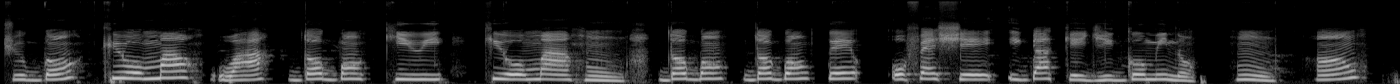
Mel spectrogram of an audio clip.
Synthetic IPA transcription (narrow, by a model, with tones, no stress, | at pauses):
ʃu˨ɡ͡bɔ̃˨˦ | kʰi˦o˧mãː˦˨wa˨˦dɔ˦ɡ͡bɔ̃˦kʰi˧ɾi˧ | kʰi˦o˧mãː˦˧hũ˨dɔ˦ɡ͡bɔ̃˦dɔ˦ɡ͡bɔ̃˦k͡pe˦ | o˧fɛ˦ʃe˧i˧ɡ͡ba˦ke˨d͡ʒi˨˦ɡo˦mĩ˦nã˨ | hũ˦˨ | ã˨˦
